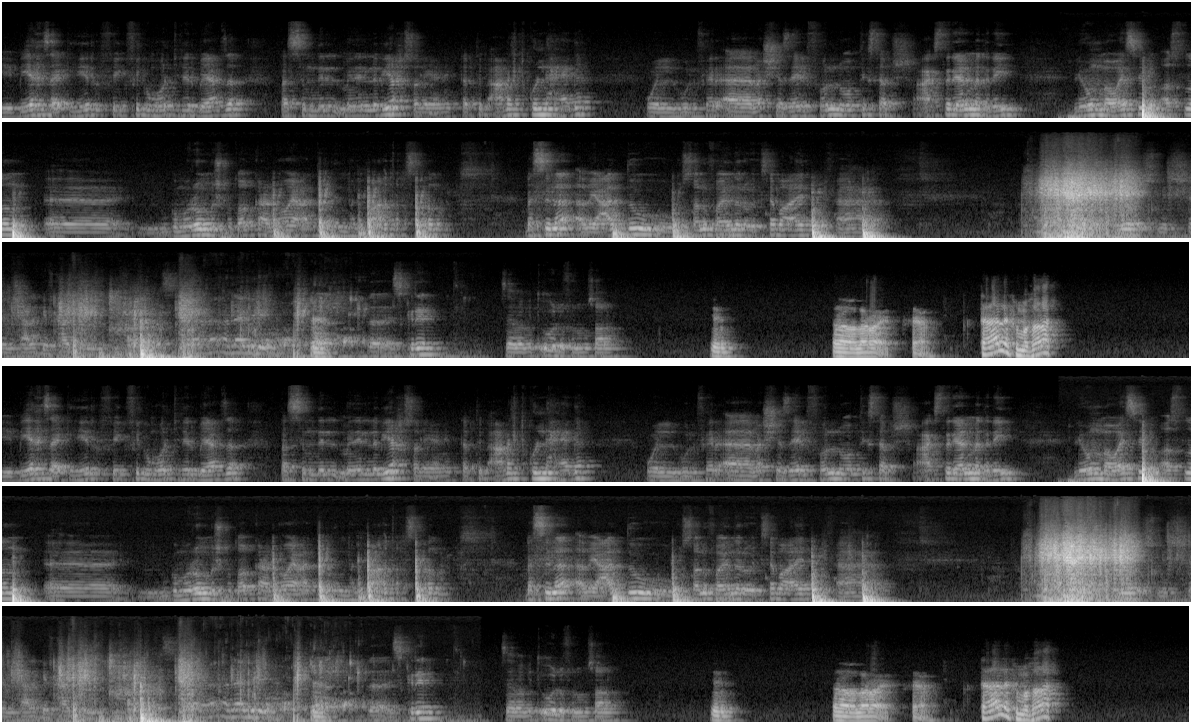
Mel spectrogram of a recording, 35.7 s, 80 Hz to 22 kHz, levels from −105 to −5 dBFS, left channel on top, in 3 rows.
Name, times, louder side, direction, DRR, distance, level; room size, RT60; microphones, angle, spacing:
voice 1, 0.0-5.9 6.5-10.2 10.7-16.7 17.1-20.8 21.1-21.2 22.3-26.6 26.9-27.1 27.4-28.2 28.8-30.0, left 1 dB, 5° right, 2.7 m, -46 dB
sound 1, 10.6-10.8 11.4-11.6 12.0-12.2 14.1-14.2 14.6-16.3 17.3-17.5 18.0-19.4 20.0-20.8 22.1-23.4 23.6-24.0 24.3-27.9 28.2-28.3, right 2 dB, 35° right, 1.6 m, -29 dB
voice 2, 32.1-33.1 33.6-34.3, left 3 dB, 45° left, 0.7 m, -33 dB
12.5 x 8.2 x 3.3 m
head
